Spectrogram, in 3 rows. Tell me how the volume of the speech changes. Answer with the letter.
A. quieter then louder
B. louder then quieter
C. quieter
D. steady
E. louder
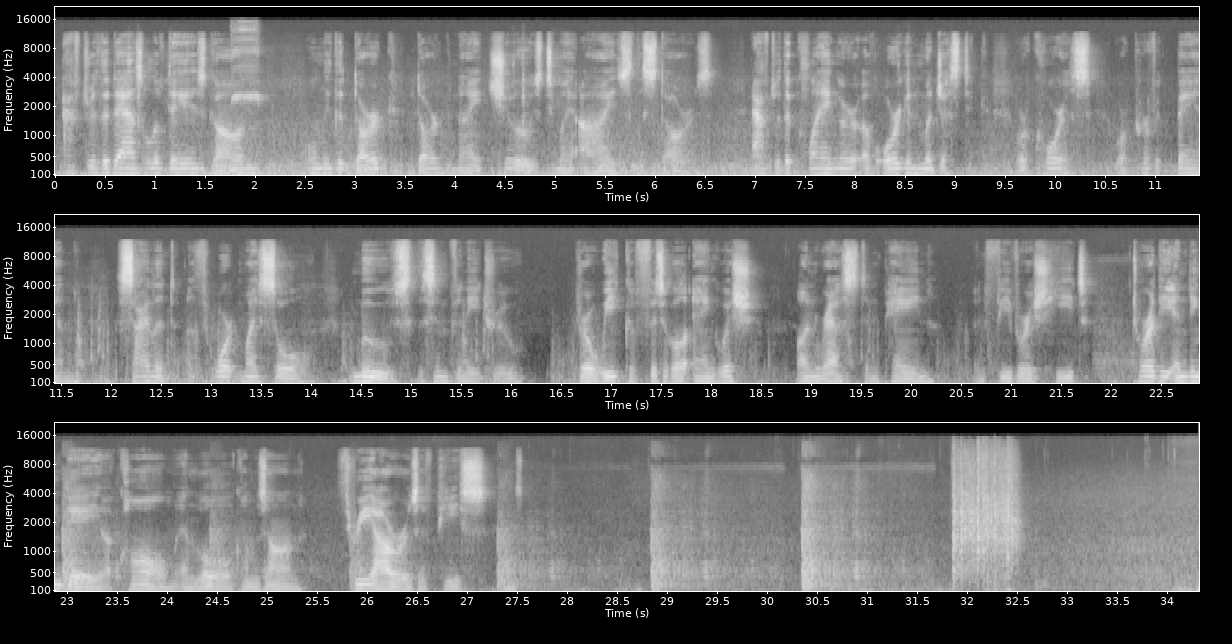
D.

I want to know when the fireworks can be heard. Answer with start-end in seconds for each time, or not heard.
21.8-32.5.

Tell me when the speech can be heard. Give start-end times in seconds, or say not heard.
0.0-27.6.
